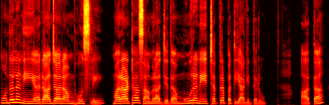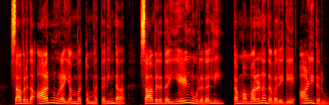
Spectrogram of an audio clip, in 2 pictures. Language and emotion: Kannada, neutral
